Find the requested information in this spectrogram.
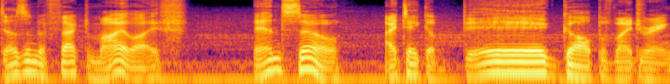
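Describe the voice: What you hear is plain reading aloud.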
